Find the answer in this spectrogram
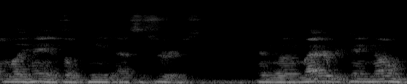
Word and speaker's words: Ahasuerus: You know, Ahasuerus. Neil pronounced it the other day, Ahasuerus, and I've been thinking, well, it sounds like rhinoceros. So Ahasuerus, rhinoceros. I think I can remember that if I can associate those.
